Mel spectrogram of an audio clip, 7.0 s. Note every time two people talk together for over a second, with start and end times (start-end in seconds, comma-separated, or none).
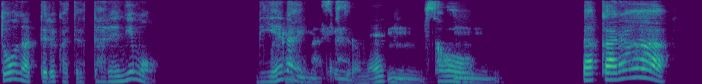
2.7-4.8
